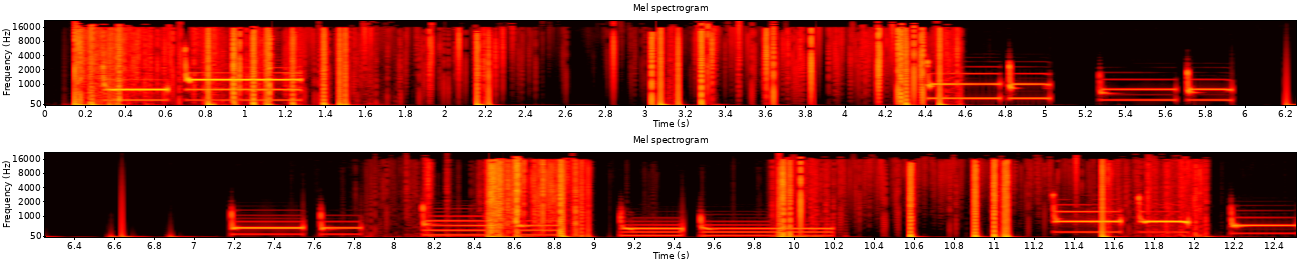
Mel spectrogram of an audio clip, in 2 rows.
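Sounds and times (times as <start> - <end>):
GR-700 guitar synthesizer failure: 0.1 - 2.3, 3.0 - 4.7, 7.8 - 12.2.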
